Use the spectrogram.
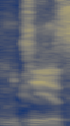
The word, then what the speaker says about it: Matthias: So I go by the German pronunciation. So it's like is Matthias? Fancy. Yep, Matthias.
